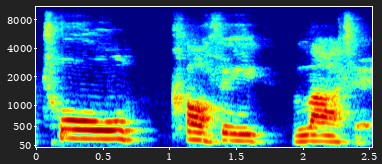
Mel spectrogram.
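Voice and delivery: slow British three-vowel pronunciation; British accent. Retold or imitated. Coach guessing how a UK student says it, British accent. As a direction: say it British, closer 'aw' in tall, short rounded 'o' in coffee. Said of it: "Harriet, what comes out of your mouth?".

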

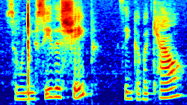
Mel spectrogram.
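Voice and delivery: normal talking voice

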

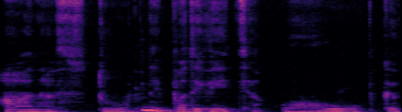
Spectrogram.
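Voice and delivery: hushed whisper; soft teacher whisper. Acted. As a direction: whisper it like a secret to kids.

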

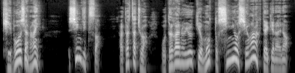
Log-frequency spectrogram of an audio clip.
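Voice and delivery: high, loud and cutting; crushing tone. Acted. Piro-chan rebukes a friend's weak hope, crushing loud tone. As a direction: knock her argument down flat. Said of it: "やっつけるような口調で言う".

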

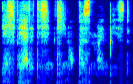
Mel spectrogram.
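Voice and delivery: breathy whisper right into his ear. Acted. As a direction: whisper it close, intimate and secret. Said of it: "flüstert in mein Ohr".

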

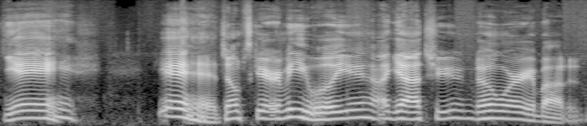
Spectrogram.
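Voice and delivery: high, loud triumphant taunt; crowing over the kill; excited gloating. Real, not acted. Gloating after killing it.

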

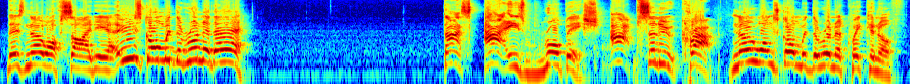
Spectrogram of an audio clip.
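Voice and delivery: loud angry ranting at the screen; loud furious rant. Real, not acted. Fan ranting at England's defending, loud furious rant. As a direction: tear into the defenders at full volume.

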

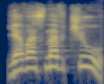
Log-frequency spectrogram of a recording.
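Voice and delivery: put-on high, loud little-boy call; tiny boy calling out. Tiny boy calls out to the thieves, high and loud. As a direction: pipe up high and loud to startle them. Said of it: "гукнув мізинчик".

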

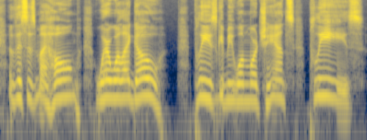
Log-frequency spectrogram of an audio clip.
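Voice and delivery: high-pitched desperate begging; pleading. A narrator's reading. Banished baker begs the Duke, pleading. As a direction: beg urgently for mercy. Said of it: "pleaded Walter".

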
